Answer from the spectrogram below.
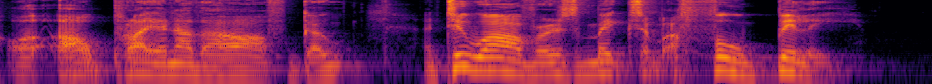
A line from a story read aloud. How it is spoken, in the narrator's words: grumbled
